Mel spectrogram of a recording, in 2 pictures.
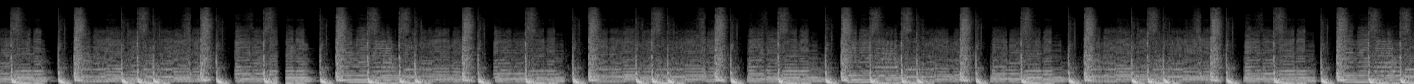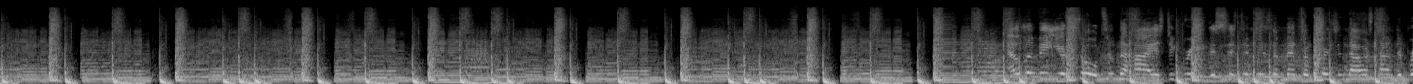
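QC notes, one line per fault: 2.76–2.87 s and 23.59–23.67 s, short stall from a late packet: a packet showed up late both times, the jitter buffer ran dry, and the receiver held the last bit of sound until it came, for 92 ms and then 67 ms. Nothing is lost, since it resumes right where it left off, but you get a brief held stretch with a slight buzz or dip, and the overall delay grows by that same amount each time.
8.51–9.94 s and 26.49–27.87 s, jitter buffer speed-up: after the buffer filled past its target, the receiver trimmed tiny pitch-period chunks over and over to catch up, running the audio at 106% and then 104%. The pitch stays put but the first run feels hurried. The first run drops roughly a tenth of a second, the second a bit less.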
